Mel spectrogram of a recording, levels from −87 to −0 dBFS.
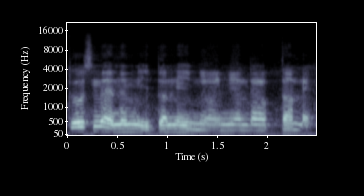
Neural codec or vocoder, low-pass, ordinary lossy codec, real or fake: codec, 32 kHz, 1.9 kbps, SNAC; 14.4 kHz; none; fake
